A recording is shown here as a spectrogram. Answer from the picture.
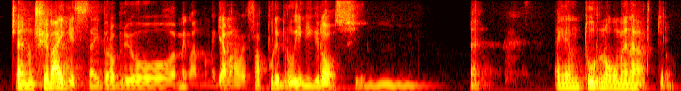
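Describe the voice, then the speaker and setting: A man at a fairly quick pace, with long, frequent pauses, big swings in loudness, ordinary pitch variation, and a quiet background. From Italy. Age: 20s. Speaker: voice actor. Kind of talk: interview. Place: home room. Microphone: video call.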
